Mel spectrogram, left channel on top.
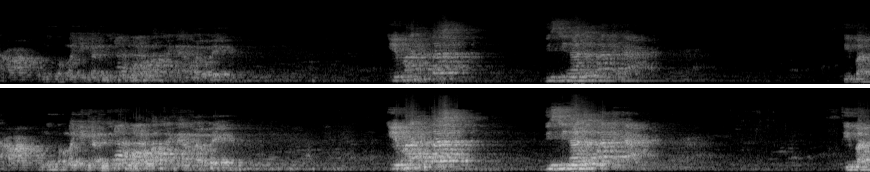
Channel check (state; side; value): quieter; left; 14.3 dB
